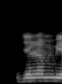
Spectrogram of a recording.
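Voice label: "jeremba", Malay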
